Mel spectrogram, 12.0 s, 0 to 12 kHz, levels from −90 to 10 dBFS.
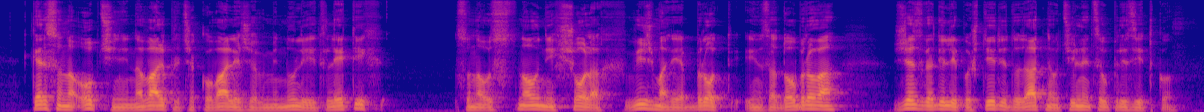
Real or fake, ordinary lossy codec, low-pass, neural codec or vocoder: real; none; none; none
